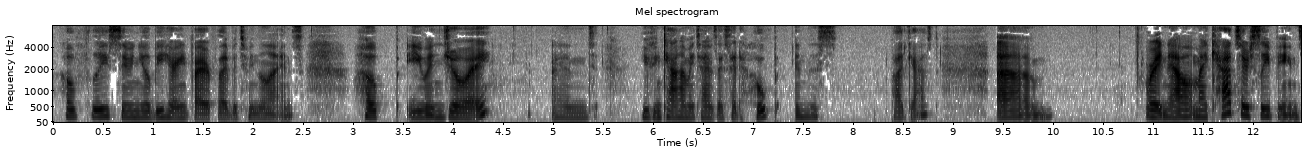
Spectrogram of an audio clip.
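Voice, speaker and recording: A woman's voice: fairly low pitch, creaky, no room sound. A woman hosting a podcast, giving a casual, enthusiastic introduction. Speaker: podcast host.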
